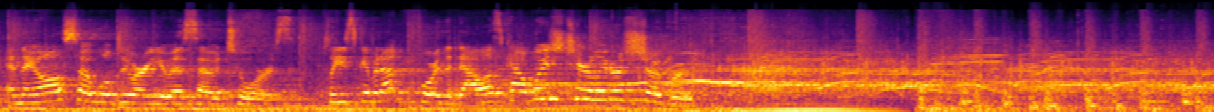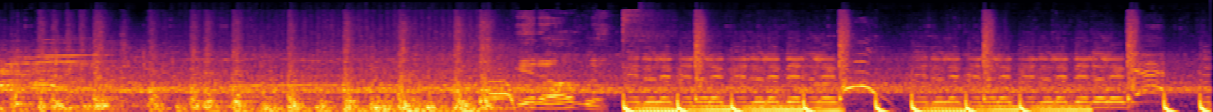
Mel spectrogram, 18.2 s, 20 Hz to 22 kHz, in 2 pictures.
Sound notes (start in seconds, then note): 5.8 audience applauding; 7.4 drumming music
